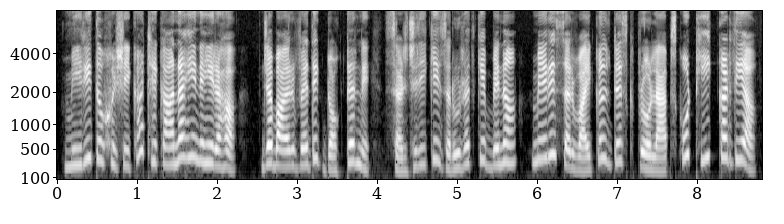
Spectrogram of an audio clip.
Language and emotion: Hindi, happy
